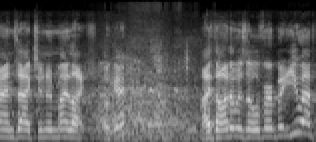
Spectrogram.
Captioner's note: audience laughing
